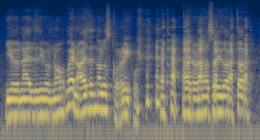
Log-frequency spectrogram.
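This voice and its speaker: A man from Guatemala with a Guatemalan accent, an economist guest speaking calmly and matter-of-factly. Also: a little high, a little fast. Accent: Guatemalan Spanish. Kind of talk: podcast interview.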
